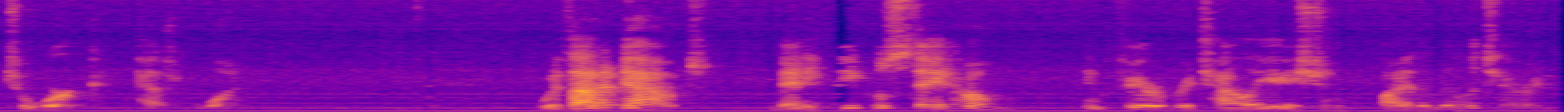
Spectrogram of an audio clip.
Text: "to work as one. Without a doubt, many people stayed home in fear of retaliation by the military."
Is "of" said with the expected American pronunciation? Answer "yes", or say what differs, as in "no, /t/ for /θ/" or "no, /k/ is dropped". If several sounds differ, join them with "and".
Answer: yes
